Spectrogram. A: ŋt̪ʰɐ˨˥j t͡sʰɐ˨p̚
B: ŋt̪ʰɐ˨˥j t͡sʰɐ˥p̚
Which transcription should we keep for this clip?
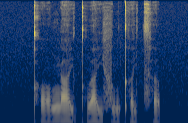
A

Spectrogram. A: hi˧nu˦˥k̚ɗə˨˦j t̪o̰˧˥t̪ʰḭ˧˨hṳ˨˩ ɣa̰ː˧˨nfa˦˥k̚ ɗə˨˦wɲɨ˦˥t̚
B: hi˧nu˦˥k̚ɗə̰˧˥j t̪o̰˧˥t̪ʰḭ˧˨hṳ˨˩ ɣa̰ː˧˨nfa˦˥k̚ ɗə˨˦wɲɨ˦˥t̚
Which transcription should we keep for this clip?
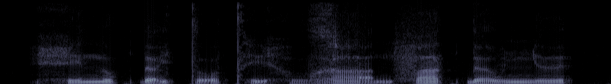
B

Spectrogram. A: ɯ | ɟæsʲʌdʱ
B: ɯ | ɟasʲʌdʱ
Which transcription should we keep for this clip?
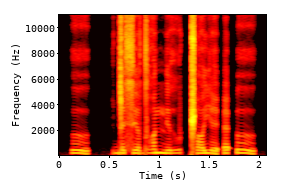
B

